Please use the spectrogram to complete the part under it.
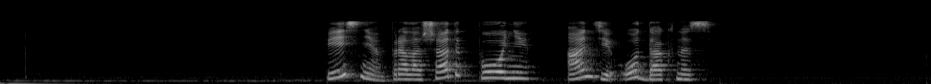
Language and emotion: Russian, positive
